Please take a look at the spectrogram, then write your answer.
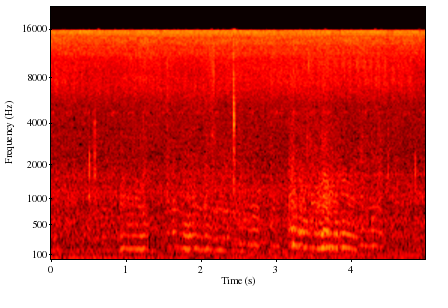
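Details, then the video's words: A mix of insects: low droning wingbeat buzz with wavering pitch, coming and going in several overlapping passes over steady background hiss, with a few faint clicks. "Un petit mélange d'insectes"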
